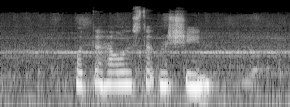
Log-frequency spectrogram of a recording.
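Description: A young woman speaks briefly and with animation, close to a microphone.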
